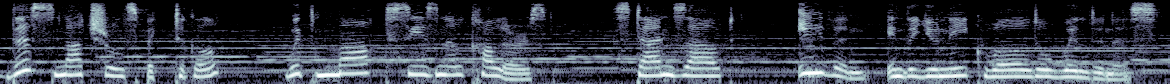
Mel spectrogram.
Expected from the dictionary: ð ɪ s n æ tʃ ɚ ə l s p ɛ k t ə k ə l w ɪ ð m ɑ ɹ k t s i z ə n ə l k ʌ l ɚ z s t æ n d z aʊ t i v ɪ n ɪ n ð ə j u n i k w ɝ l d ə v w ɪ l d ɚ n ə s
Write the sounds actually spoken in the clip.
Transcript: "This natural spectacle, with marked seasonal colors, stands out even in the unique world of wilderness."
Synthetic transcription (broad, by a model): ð ɪ s n æ tʃ ɚ ə l s p ɛ k t ə k ə l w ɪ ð m ɑ ɹ k t s i z ə n ə l k ʌ l ɚ z s t æ n d z aʊ t i v ɪ n ɪ n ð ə j u n i k w ɝ l d ə v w ɪ l d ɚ n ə s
